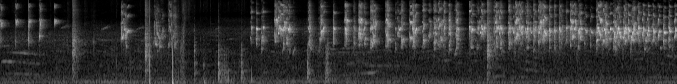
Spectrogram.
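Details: Lovebird in Bukittinggi, West Sumatra: isolated sharp chips and clicks at first, building into a continuous run of fast, high, scratchy chattering.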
